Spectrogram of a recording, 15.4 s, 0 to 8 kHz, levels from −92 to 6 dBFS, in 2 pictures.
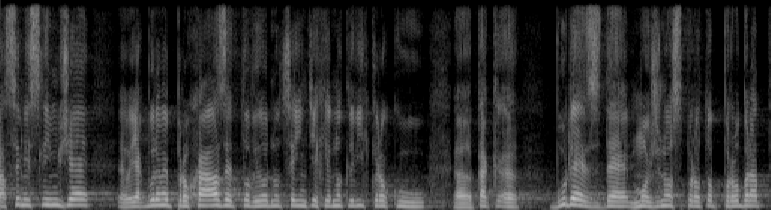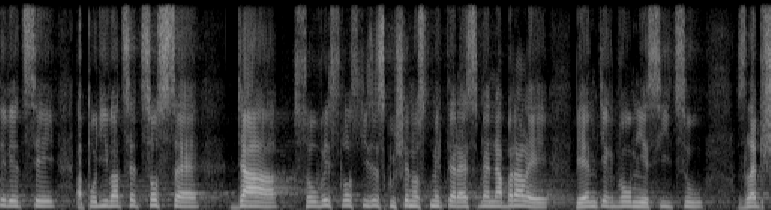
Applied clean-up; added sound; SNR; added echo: none; none; none; none.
